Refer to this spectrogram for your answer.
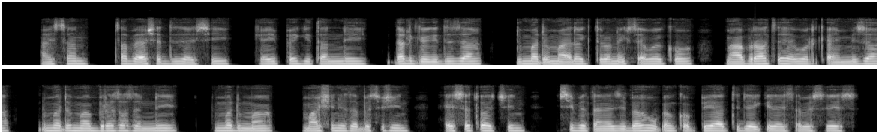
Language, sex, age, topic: Gamo, male, 18-24, government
